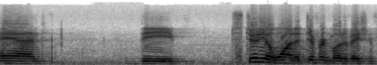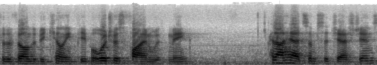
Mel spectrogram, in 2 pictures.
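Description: A man's fairly high voice moves at a fairly quick pace while noticeable background noise is heard. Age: 20s. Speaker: novelist and screenwriter. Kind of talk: conference talk.

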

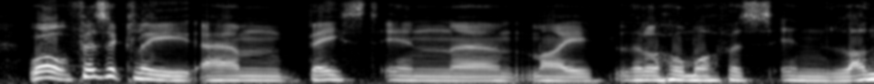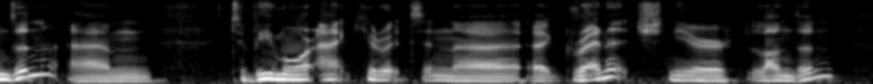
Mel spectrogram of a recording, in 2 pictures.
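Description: On a very clean recording with a silent background, a man with a Scottish accent speaks at a fairly slow pace and medium pitch, with ordinary pitch variation. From Scotland. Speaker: podcaster and online entrepreneur. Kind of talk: interview. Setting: home office.

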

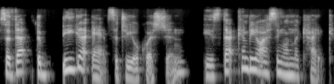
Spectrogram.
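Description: With an Australian accent, a woman speaks in a dark, mellow, somewhat breathy tone with very wide pitch swings. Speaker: business coach and consultant. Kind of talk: interview.

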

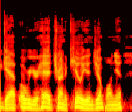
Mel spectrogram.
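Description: A man at a very fast pace. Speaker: podcast co-host, former pro football lineman, realtor. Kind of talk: casual chat interview. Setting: real estate office.

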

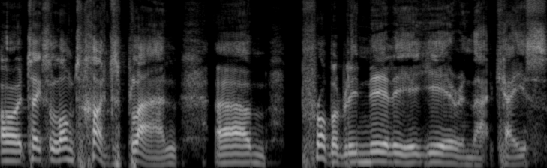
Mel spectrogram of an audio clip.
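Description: A man speaks with a British accent at a moderate pace. His medium pitch has ordinary variation and a bright, sharp tone. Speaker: explosives expert. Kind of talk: interview.

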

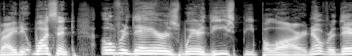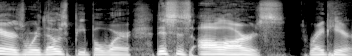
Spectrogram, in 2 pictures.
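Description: In a plain, everyday voice, a man with an American accent speaks at a moderate pace, his pitch fairly high with ordinary variation, on a very clean recording with a silent background. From US Pacific Northwest, Portland, Oregon. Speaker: city bus driver. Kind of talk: interview, casual conversation.

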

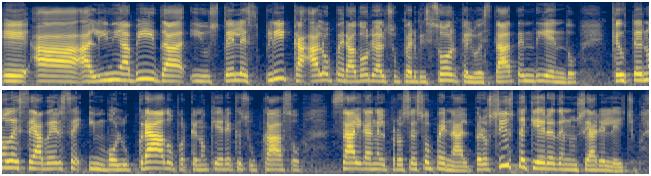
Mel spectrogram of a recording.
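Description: A woman talks at a moderate pace in a fairly high, bright, sharp voice with ordinary pitch variation. The recording is very clean, with a silent background. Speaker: radio host and judge. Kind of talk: radio talk show.

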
